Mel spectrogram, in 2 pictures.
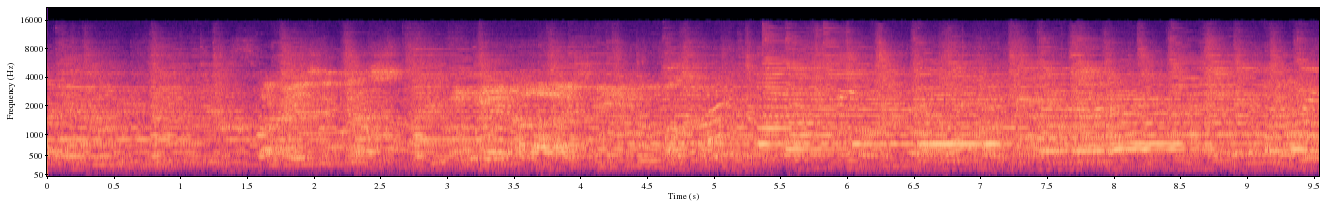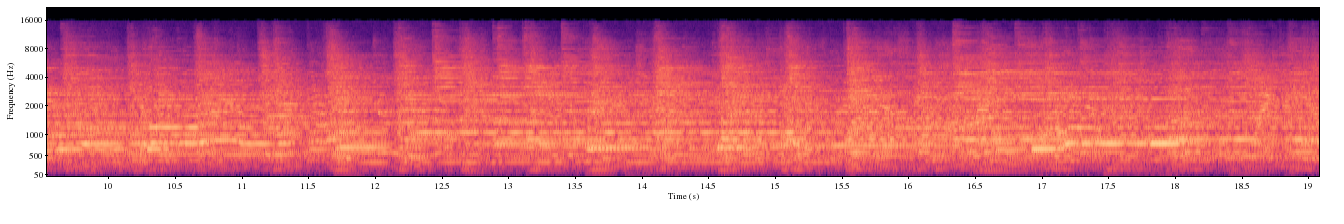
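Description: Live acoustic string-band music in a bluegrass/country style: plucked strings, including a mandolin, under a melody line that slides between notes.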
